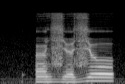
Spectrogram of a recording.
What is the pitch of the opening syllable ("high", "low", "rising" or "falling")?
low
